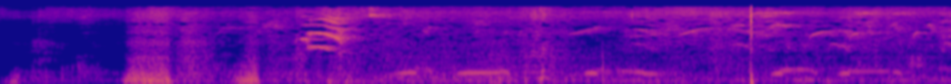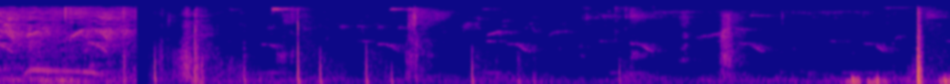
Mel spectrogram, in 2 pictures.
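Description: Birds chirping and calling, with quick high chirps and a repeated lower call. About five and a half seconds in the sound drops away sharply, leaving scattered clicks and a few chirps, and there are a couple of louder knocks near the end.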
